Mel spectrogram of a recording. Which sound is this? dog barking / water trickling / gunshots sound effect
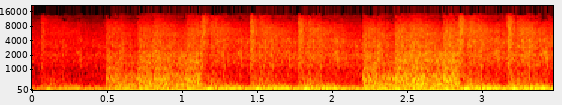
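gunshots sound effect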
